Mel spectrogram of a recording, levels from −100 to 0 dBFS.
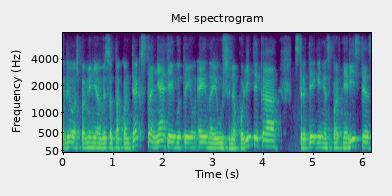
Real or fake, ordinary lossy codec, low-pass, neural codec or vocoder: fake; Opus, 24 kbps; 7.2 kHz; codec, 24 kHz, 3.1 kbps, DualCodec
